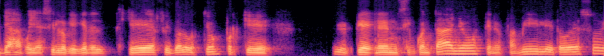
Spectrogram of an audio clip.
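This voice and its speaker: A Chilean man, middle-aged, speaking informally and with slang in a casual interview, often circling back over his phrases. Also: medium pitch. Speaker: interviewed journalist. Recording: thin, phone-like band-limited sound.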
